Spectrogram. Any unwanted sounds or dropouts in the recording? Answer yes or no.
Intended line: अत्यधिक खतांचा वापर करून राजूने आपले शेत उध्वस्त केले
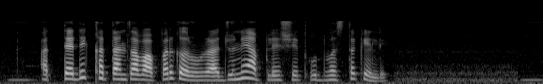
no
